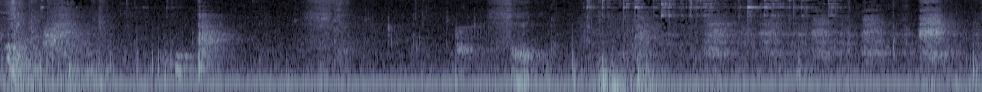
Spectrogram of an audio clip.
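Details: A greyhound and a Boston terrier, two household dogs, at play in a room: irregular snorts, huffs and short whimpering noises between scuffles over a constant low electrical hum.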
